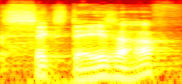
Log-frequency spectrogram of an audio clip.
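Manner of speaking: ordinary talk, nothing marked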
